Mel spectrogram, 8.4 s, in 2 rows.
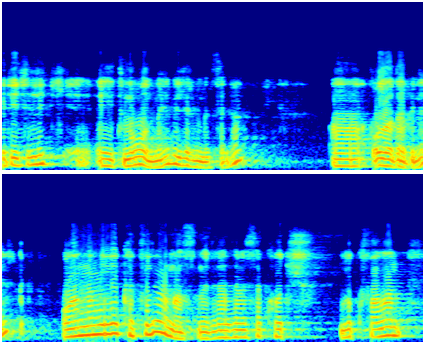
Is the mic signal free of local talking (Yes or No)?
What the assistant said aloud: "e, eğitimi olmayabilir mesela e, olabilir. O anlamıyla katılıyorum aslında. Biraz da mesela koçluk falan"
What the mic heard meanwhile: Yes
